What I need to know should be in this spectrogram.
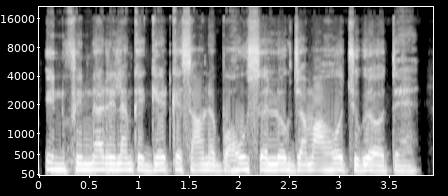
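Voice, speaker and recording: A man's voice: mid-range voice, flat delivery, moderate pace, no echo, clean studio sound. A man narrating a comic story recap in a storytelling voice and reading the characters' lines himself. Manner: reads all characters' quoted lines in his own voice.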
